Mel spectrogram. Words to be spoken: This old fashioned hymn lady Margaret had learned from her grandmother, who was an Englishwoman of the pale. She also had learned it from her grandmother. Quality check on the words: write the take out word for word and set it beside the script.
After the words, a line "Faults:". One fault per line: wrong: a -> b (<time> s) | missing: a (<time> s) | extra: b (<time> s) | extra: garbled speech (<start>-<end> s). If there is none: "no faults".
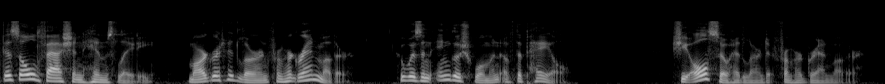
This old fashioned hymns lady Margaret had learned from her grandmother, who was an Englishwoman of the pale. She also had learned it from her grandmother.
Faults:
wrong: hymn -> hymns (0.8 s)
